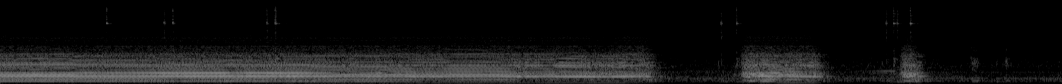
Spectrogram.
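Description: A man's voice humming one long, steady, low note, sinking slightly in pitch, for about six and a half seconds, then two short hums near the end. A few faint clicks are heard over it.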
